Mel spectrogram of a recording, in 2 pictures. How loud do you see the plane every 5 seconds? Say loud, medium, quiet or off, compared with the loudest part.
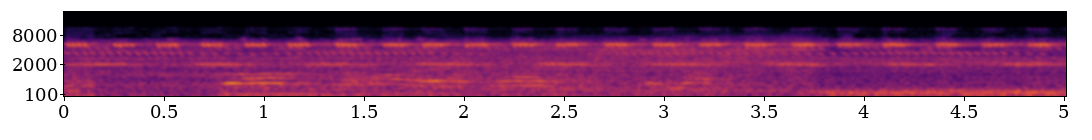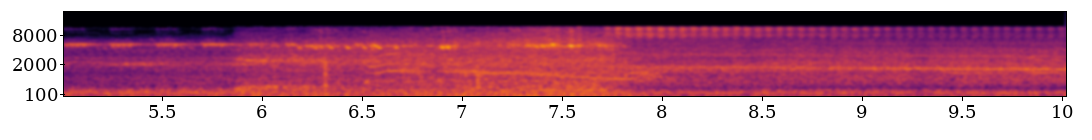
medium, loud.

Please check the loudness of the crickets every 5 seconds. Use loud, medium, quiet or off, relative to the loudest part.
medium, loud.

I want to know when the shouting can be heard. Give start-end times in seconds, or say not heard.
0.8-3.4, 6.5-8.1.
